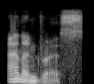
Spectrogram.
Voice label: "anandrous", British

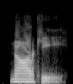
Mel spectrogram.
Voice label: "narky", American

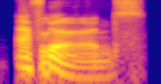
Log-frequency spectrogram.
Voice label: "affluence", British

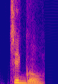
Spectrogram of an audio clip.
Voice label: "chigoe", Indian

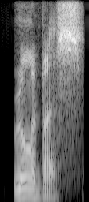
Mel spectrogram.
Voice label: "rooibos", American

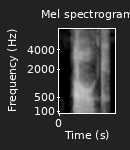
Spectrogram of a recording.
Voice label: "ilk", American

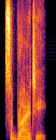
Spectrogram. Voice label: "sobriety", Indian

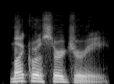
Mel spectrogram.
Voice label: "microsurgery", American

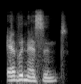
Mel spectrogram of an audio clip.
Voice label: "evanescent", Indian

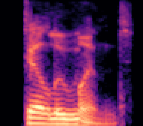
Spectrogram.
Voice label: "diluent", American

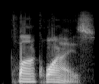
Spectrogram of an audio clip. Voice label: "clockwise", American

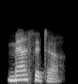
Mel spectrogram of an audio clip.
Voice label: "masseter", Indian

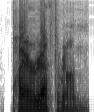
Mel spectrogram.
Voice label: "pyrethrum", American

